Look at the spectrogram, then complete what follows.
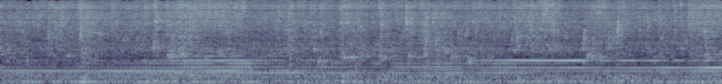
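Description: Water running steadily from a kitchen tap into a sink, with soft background music of held notes underneath.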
